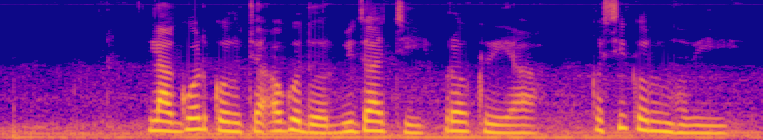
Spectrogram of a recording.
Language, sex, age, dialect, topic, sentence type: Marathi, female, 18-24, Southern Konkan, agriculture, question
